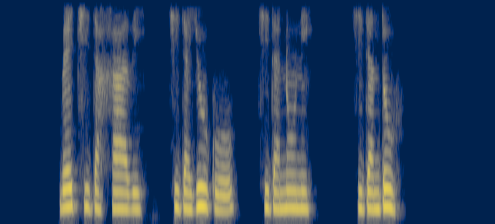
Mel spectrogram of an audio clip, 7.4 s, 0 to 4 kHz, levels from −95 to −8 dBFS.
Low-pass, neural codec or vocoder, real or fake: 3.6 kHz; none; real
